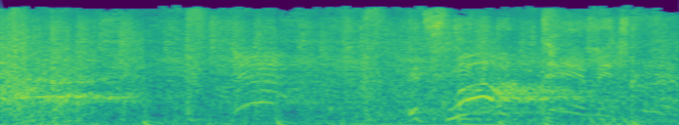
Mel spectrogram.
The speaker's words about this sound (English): The Mercedes is still driving through the garage.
